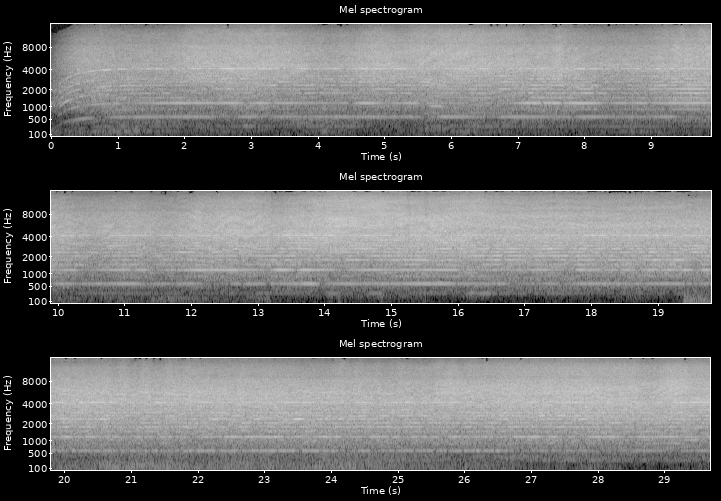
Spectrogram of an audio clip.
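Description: Handheld cordless electric paint sprayer spinning up at the start and then running steadily, a motor whine with a loud hiss of air as wood finish is sprayed onto planks.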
